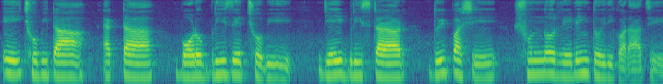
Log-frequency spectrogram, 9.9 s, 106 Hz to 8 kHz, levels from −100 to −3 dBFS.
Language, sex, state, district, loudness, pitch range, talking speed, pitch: Bengali, female, West Bengal, Jhargram, -21 LUFS, 155-180 Hz, 90 wpm, 165 Hz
